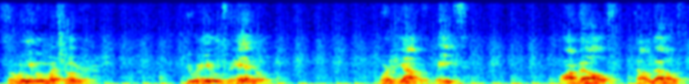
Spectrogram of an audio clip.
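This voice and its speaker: This man's fairly high voice stays monotone and flat at a fairly slow pace, broken by long, frequent pauses, with audible room echo and noticeable background noise. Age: 70s. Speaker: fitness instructor. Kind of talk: workout tutorial. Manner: conversational, encouraging.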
